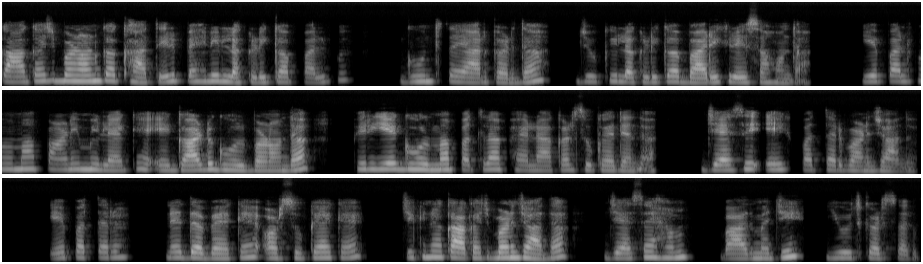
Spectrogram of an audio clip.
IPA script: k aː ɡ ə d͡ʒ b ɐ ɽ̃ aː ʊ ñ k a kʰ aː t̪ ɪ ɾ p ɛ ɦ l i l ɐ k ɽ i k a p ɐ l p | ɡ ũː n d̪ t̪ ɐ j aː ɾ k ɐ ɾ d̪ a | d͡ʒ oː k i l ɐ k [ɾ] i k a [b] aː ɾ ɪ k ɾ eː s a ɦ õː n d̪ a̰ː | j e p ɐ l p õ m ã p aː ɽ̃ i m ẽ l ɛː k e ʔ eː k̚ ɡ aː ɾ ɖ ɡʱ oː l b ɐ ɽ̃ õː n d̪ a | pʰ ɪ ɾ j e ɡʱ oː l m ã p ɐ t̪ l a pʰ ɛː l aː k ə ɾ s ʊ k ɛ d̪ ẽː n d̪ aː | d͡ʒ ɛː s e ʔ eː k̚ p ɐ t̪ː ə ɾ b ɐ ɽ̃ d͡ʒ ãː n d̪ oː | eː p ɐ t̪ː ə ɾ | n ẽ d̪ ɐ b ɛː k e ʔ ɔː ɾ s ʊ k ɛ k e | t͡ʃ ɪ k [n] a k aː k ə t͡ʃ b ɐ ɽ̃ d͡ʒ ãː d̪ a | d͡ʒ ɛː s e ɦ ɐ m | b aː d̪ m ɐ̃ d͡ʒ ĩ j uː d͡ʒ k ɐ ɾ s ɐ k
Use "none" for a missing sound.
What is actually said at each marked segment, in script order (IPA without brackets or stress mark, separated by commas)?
ɽ, b, n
